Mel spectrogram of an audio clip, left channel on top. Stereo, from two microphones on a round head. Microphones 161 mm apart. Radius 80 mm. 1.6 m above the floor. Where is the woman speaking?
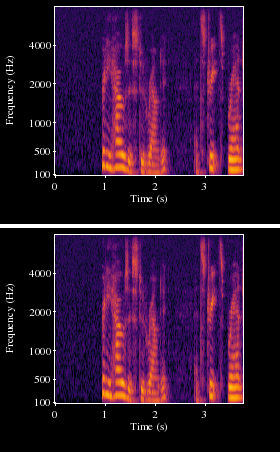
15° right (ahead or behind), 0.8 m.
